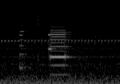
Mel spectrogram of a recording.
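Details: Alaris IV infusion pump in a nursing skills lab demonstration, piggyback set at 200 mL/hr, 100 mL to infuse: single short electronic beep after a key pressed out of sequence; an input alert.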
